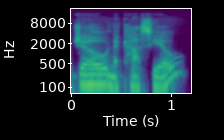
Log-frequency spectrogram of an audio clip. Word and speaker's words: Nicassio: Please help me welcome Joe Nicassio. Contrary to... – Thank you. – You startled me there for a second. Okay. I was pronouncing it correctly. – Yes. Okay. Nicassio.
